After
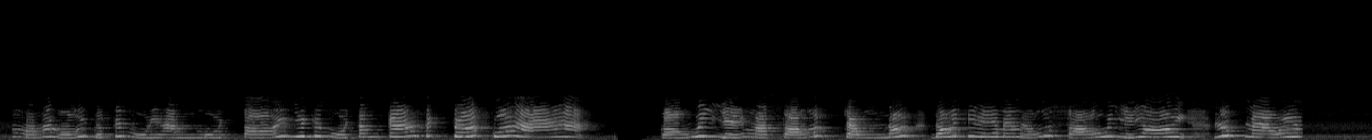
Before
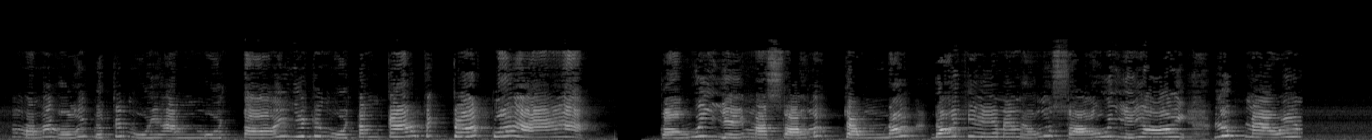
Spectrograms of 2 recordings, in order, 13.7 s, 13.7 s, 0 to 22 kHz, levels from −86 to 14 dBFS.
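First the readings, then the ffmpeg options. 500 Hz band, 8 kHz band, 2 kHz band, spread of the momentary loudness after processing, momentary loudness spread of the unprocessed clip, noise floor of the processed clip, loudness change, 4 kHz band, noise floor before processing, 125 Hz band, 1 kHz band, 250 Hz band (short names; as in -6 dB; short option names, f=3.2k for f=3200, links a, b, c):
+0.5 dB, under -25 dB, -8.5 dB, 10 LU, 11 LU, -65 dBFS, -6.5 dB, -10.0 dB, -58 dBFS, under -10 dB, -5.5 dB, n/a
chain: -af "aeval=exprs='0.355*(cos(1*acos(clip(val(0)/0.355,-1,1)))-cos(1*PI/2))+0.00794*(cos(8*acos(clip(val(0)/0.355,-1,1)))-cos(8*PI/2))':c=same,highpass=170,equalizer=f=190:t=q:w=4:g=-4,equalizer=f=330:t=q:w=4:g=4,equalizer=f=620:t=q:w=4:g=10,equalizer=f=1.4k:t=q:w=4:g=-6,lowpass=f=3.7k:w=0.5412,lowpass=f=3.7k:w=1.3066,volume=-7dB"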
